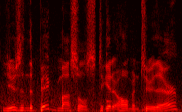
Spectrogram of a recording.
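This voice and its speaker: A man's voice: mid-range voice, lively intonation, quick pace, fairly bright tone, a little hiss or hum. A man giving live golf commentary as an analyst.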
